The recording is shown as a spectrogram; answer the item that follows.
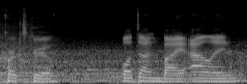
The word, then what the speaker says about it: Alain: inside of the cork screw Well Done by Allan right there I always switch between Allan and alen I need to pick one I'm going to say alen cuz that's the correct pronunciation they said it was alen Al Prost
